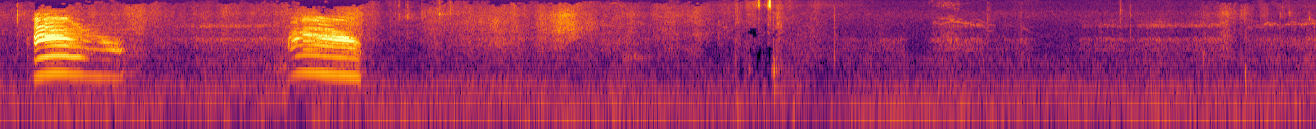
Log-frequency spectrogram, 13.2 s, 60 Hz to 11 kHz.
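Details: Domestic cat walking side by side with its owner in a Tokyo park, Adachi ward, Japan, on 2 December 2022; two clear drawn-out meows, each arching down in pitch, about two seconds apart, over a low background hum.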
